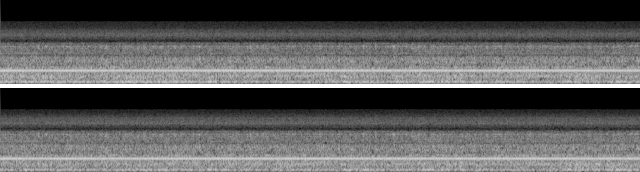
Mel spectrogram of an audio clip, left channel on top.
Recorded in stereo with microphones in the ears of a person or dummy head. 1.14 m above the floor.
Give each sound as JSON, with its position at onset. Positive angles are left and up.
{"t": 0.0, "sound": "a machine running", "side_deg": -5}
